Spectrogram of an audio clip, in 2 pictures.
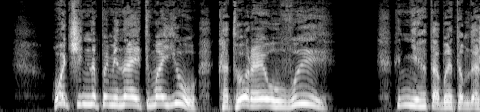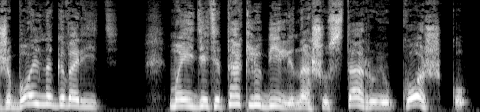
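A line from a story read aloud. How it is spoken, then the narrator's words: Feigned held-back sob. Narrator (Russian): Газаемон притворился, будто сдерживает рыдание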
